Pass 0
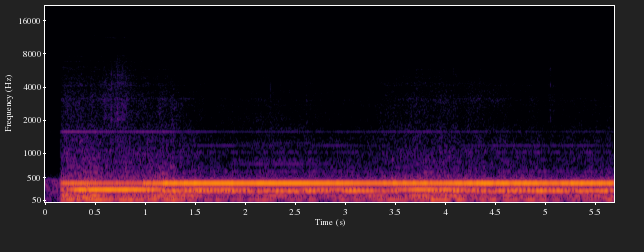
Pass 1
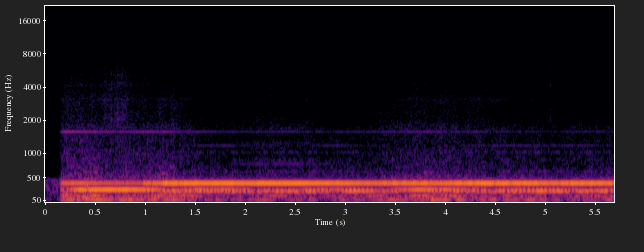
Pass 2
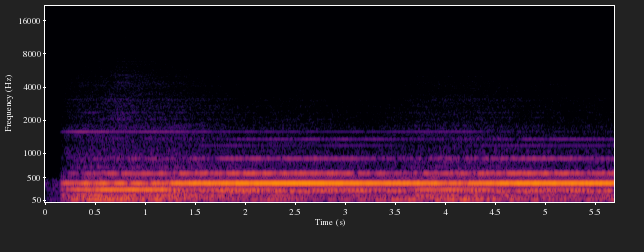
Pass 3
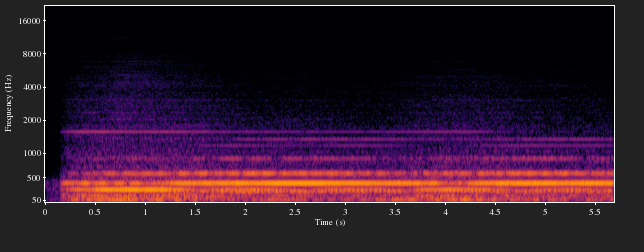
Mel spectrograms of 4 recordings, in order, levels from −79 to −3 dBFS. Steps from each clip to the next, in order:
bell 1700 Hz +5.5 dB 0.39 oct; gain -2.5 dB
shimmer reverb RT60 2.9 s, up +7 st, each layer -8 dB, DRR -8.5 dB; gain -8.5 dB
echo 0.188 s -6.5 dB; gain +4.5 dB

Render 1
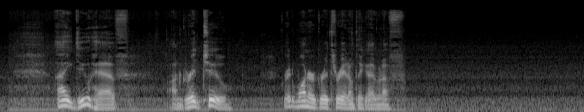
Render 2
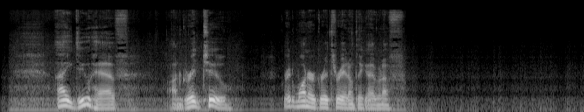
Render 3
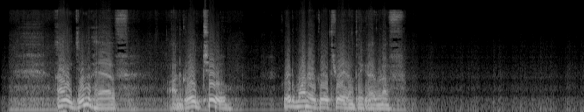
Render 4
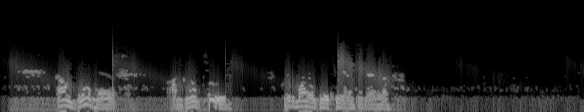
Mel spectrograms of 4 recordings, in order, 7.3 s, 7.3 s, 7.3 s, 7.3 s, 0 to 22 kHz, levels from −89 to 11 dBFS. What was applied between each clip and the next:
expander -39 dBFS; gain +4 dB
in parallel at -0.5 dB: compressor, threshold -22 dBFS, peak gain reduction 14.5 dB; on the sum: hard clip -15.5 dBFS, distortion -6 dB; gain -3 dB
bin magnitudes rounded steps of 30 dB; LFO low-pass saw down 0.71 Hz 410–3000 Hz; gain -7 dB

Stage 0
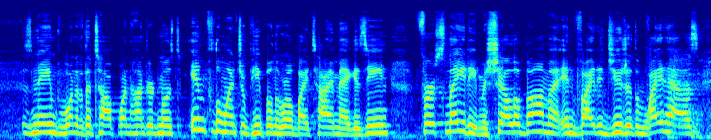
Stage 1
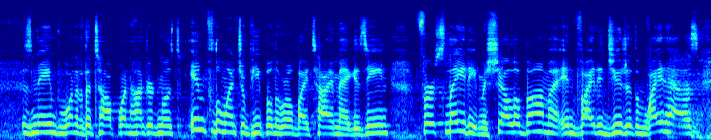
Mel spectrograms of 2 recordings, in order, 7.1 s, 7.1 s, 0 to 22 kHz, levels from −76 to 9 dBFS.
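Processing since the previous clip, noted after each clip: dynamic EQ 6200 Hz, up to +5 dB, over -42 dBFS, Q 0.77; compressor 10:1, threshold -26 dBFS, peak gain reduction 12 dB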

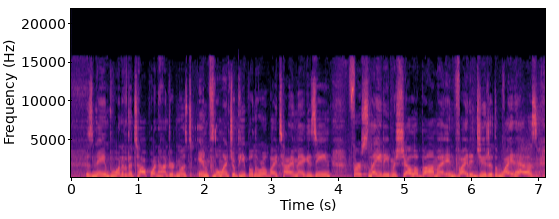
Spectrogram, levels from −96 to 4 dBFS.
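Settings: limiter -23.5 dBFS, peak gain reduction 9.5 dB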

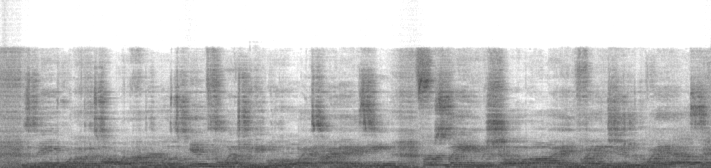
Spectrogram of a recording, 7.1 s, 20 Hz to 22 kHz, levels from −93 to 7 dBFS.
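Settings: reverb RT60 0.80 s, pre-delay 15 ms, DRR -6 dB; fast leveller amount 70%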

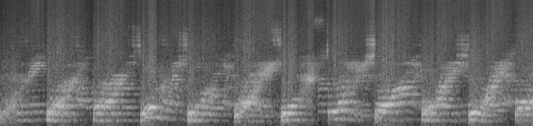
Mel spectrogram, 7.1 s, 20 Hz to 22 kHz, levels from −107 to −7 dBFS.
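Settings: LFO band-pass saw up 1.6 Hz 340–4400 Hz; companded quantiser 4-bit; gain -6.5 dB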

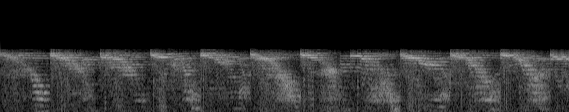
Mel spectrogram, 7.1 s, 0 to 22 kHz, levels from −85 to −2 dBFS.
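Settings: in parallel at -5 dB: wrapped overs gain 37 dB; on the sum: inverted band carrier 3300 Hz

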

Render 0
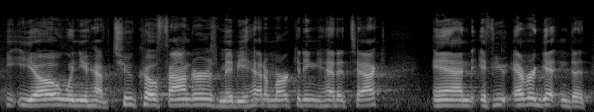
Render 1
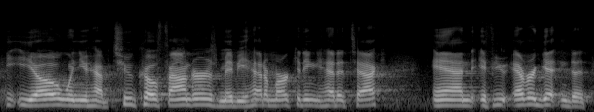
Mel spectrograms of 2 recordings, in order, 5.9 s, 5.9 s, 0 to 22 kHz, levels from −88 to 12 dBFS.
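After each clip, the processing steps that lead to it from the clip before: LPF 2700 Hz 12 dB/oct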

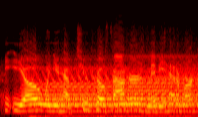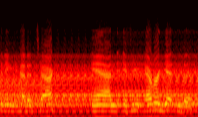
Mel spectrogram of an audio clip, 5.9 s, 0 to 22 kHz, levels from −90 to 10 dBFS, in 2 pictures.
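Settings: in parallel at -10.5 dB: overloaded stage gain 25.5 dB; on the sum: swelling echo 0.103 s, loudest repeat 5, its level -14 dB; gain -8 dB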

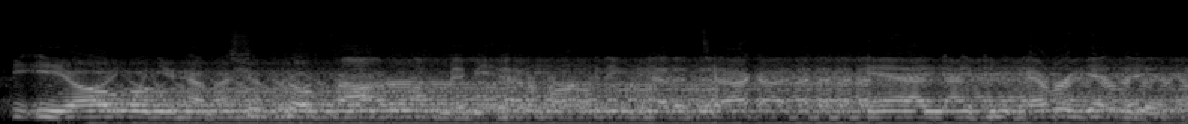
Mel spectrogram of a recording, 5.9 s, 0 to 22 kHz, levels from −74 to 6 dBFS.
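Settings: regenerating reverse delay 0.151 s, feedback 44%, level -5 dB; recorder AGC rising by 37 dB/s

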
